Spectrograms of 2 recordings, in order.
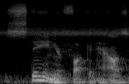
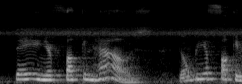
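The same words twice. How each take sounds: First: Said in the usual way. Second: Emphatic warning. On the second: Real, not acted. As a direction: drive the warning home. Repeats warning to listeners.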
